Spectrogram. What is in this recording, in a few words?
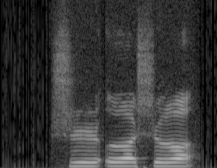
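"she" bopomofo, Chinese; phonetics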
